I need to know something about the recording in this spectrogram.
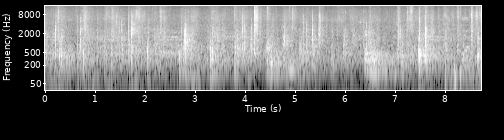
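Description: Footsteps of people walking through a rock cave passage: irregular, uneven steps and scuffs.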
